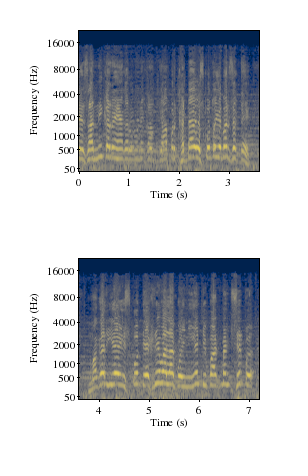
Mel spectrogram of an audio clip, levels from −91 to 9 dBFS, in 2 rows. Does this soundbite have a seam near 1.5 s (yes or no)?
yes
